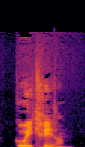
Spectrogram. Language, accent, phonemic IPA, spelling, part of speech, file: French, France, /ko.e.kʁiʁ/, coécrire, verb, LL-Q150 (fra)-coécrire.wav
- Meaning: to co-write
